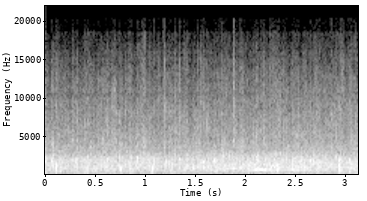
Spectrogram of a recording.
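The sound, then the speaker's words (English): A dense, steady wash of applause from a large audience for five players of the West-Eastern Divan Orchestra after a Beethoven piece, many hands clapping continuously at an even, sustained level for the whole stretch without letting up, the roar of an enthusiastic ovation in a concert hall. “Rousing ovation here in the hall.”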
